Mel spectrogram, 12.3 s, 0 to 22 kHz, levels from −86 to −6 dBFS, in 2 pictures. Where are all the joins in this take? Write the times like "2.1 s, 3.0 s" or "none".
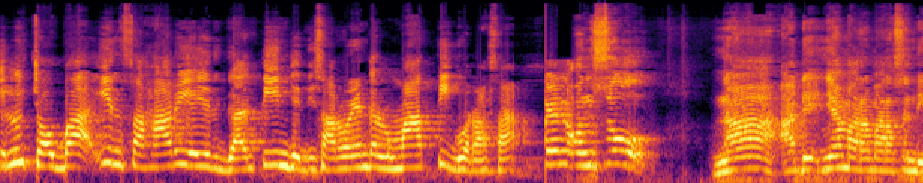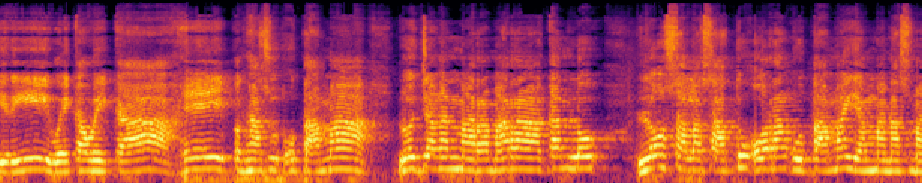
3.5 s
